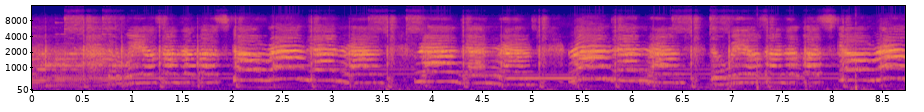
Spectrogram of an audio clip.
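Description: A children's song: a high, childlike singing voice over backing music, the melody starting about a second in.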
